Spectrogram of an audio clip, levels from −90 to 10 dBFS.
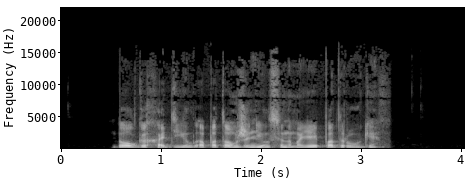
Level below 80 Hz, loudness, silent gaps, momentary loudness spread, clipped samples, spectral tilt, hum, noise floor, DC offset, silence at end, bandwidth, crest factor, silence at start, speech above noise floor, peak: -64 dBFS; -20 LUFS; none; 11 LU; under 0.1%; -5 dB/octave; none; -79 dBFS; under 0.1%; 0.8 s; 16 kHz; 20 dB; 0.6 s; 59 dB; -2 dBFS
